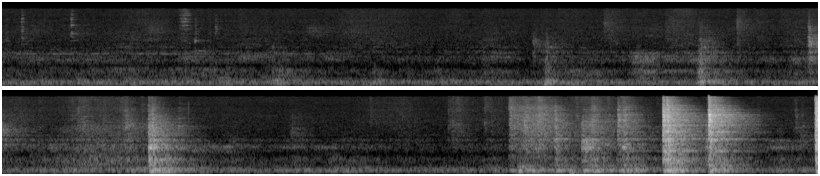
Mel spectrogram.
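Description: Kitchen handling sounds of dishes and a cupboard: a few faint, scattered knocks, then a louder run of clattering knocks near the end.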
